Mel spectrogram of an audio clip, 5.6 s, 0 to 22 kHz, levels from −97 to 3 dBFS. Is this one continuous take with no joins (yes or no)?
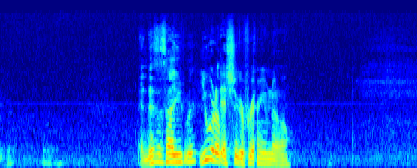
no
